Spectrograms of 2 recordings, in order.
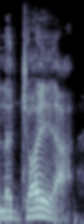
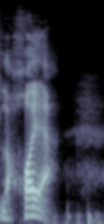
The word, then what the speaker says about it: La Jolla: before I call it La Jolla the Jolla but it's actually pronounced La Jolla like I think because you can't pronounce the J's in Spanish it's like yeah there's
